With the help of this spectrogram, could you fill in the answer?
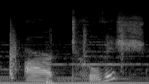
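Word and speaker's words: Arctovish: that's a reverse holo arctuvish that's how you pronounce it and then what's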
